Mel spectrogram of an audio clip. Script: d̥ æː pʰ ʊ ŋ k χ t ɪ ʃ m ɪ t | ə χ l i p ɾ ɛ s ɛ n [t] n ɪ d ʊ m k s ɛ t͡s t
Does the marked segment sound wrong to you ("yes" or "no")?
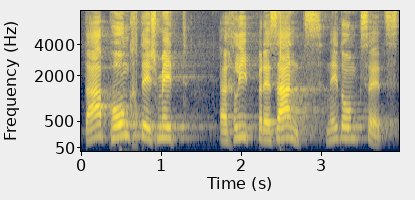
yes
